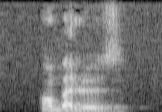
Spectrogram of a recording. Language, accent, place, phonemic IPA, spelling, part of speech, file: French, France, Lyon, /ɑ̃.ba.løz/, emballeuse, noun, LL-Q150 (fra)-emballeuse.wav
- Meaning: female equivalent of emballeur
